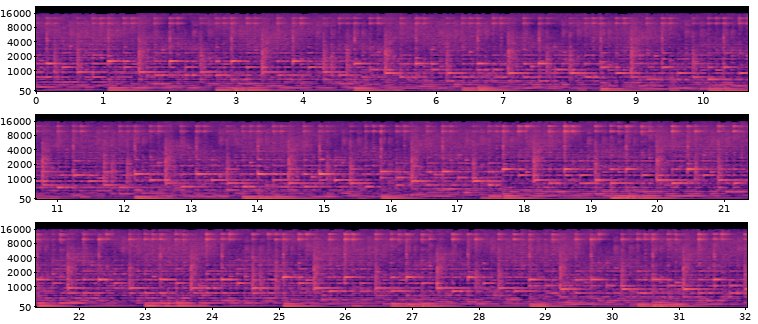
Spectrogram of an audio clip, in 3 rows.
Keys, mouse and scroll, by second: 2.3 s, 5.7 click, 6.8 g, 9.0 click, 10.0 r, 11.6 click, 12.6 Tab, 13.2-15.0 scroll up 1, 15.2 Tab, 17.6 ctrl+z, 18.8 Tab, 20.0 r, 25.0 click, 26.0 r, 26.2 r.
